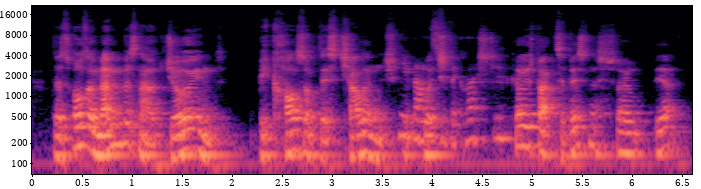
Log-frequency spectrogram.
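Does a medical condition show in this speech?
No.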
